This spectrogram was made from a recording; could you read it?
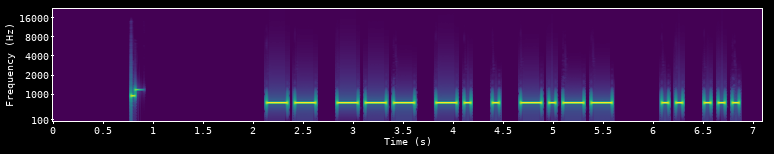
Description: Morse code, heard as a keyed tone, about 17 wpm, 700 Hz. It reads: MONEY IS
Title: Sentences from Top 1000 Words - Review Part 2 - 17wpm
